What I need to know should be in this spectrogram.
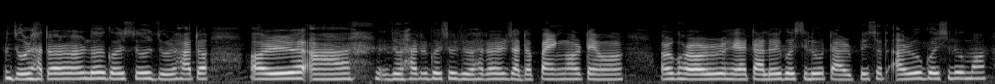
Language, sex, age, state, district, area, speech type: Assamese, female, 18-30, Assam, Golaghat, urban, spontaneous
